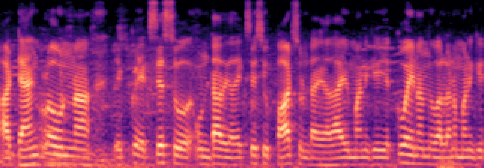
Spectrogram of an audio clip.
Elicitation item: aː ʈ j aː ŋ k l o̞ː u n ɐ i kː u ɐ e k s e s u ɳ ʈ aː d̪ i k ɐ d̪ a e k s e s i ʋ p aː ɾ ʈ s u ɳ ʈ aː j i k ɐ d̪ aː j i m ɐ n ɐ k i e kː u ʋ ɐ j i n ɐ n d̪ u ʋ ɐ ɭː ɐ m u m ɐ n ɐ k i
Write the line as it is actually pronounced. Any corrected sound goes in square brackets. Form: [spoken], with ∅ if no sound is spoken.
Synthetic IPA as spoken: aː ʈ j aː ŋ k l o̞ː u [nː] ɐ [e] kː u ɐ e k s e s u ɳ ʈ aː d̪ i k ɐ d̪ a e k s e s i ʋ p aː ɾ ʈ s u ɳ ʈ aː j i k ɐ d̪ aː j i m ɐ n ɐ k i e kː u ʋ ɐ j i n ɐ n d̪ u ʋ ɐ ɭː ɐ [n] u m ɐ n ɐ k i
